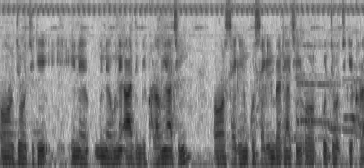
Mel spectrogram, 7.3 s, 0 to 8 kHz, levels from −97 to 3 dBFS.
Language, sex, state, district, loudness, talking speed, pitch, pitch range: Garhwali, male, Uttarakhand, Tehri Garhwal, -18 LUFS, 205 wpm, 105 Hz, 95-110 Hz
